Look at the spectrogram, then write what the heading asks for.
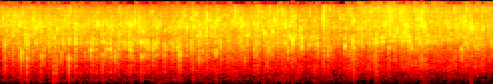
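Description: Breaded chicken breasts frying in a pan of hot oil, a loud, dense, crackling sizzle that runs steadily throughout with tiny pops, close up and without voices.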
